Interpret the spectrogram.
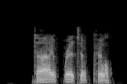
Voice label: "diacritical", english; adjectives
